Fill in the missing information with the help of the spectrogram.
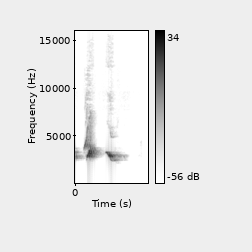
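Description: An American robin gives two short, clear whistled phrases, the first slightly harsh and rich, the second gliding gently downward, with nothing else heard.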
